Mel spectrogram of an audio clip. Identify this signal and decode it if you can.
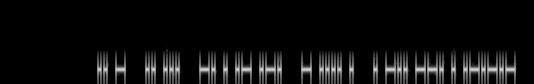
Morse code, heard as a keyed tone, about 40 wpm, 700 Hz. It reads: IT IS NEAR THE EDGE.
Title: Additional Easy Phrases 40wpm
